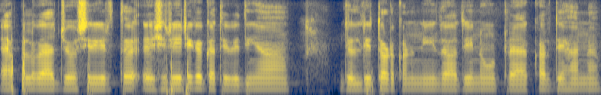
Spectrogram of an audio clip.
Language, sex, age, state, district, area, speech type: Punjabi, male, 18-30, Punjab, Moga, rural, spontaneous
